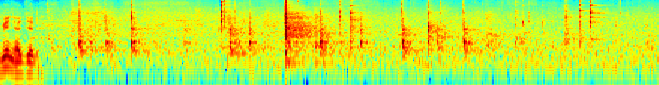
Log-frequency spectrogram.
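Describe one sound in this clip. Plastic parts click and knock under a gloved hand.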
